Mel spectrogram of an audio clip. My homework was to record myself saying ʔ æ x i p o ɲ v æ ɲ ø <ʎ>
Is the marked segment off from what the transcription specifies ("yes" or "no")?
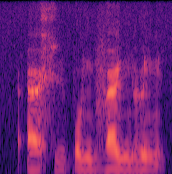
yes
